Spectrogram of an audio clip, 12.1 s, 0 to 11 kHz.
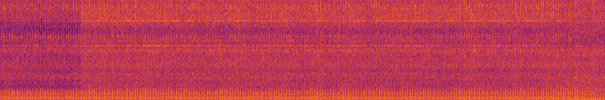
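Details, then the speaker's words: Bobcat 440B skid loader temporarily fitted with a small Honda pressure washer engine that runs only full throttle: steady even single-cylinder drone, no misses or knocking, driving the machine to test drives; normal full-throttle running. "it is a pressure washer engine, so it just runs full throttle or nothing."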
